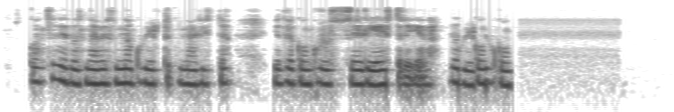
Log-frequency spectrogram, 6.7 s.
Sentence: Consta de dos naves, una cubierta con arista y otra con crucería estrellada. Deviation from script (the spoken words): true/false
true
